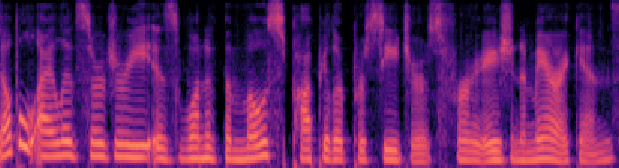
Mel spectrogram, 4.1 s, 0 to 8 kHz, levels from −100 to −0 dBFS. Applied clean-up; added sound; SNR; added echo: neural mask model Resemble Enhance denoiser.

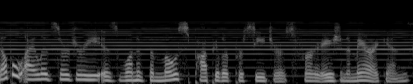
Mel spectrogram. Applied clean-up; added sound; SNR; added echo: none; Trumpet; 13 dB; none.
